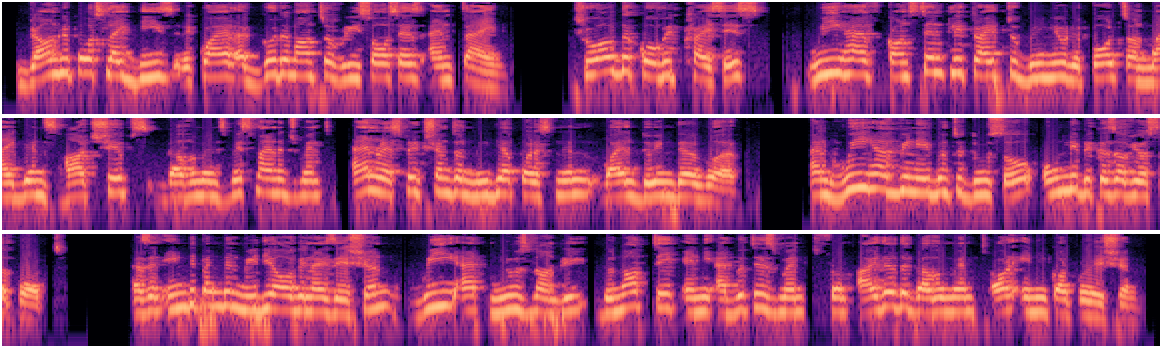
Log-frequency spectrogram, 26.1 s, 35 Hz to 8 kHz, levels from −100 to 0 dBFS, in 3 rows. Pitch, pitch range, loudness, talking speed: 200 Hz, 185-225 Hz, -19 LUFS, 165 wpm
